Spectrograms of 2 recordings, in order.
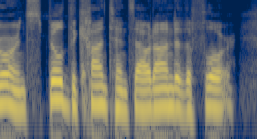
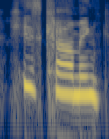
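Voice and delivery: put-on young boy voice; 8 semitones higher, slower than usual. Boy voice in reading.

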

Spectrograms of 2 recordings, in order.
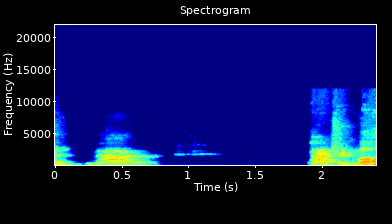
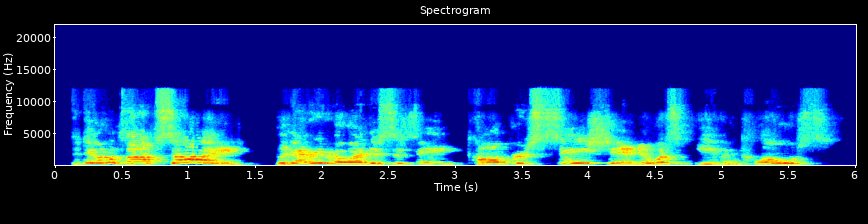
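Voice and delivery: high, loud exasperated rant; exasperated shout; 12 semitones higher, 5 dB louder than usual. Real, not acted. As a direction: shout it, fed up with the argument. Ranting about the offside call.

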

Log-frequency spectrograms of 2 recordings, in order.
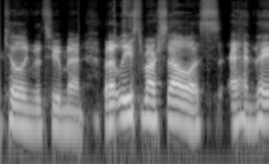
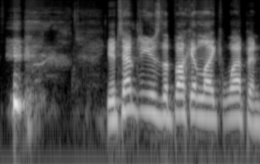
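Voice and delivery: normal talking voice

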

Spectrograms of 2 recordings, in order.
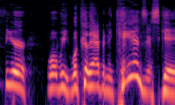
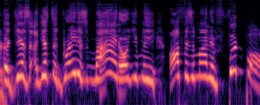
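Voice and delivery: fired up; 10 semitones higher than usual. Real, not acted. Passionate defense of Texas.

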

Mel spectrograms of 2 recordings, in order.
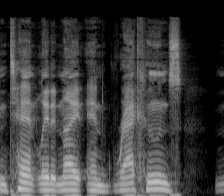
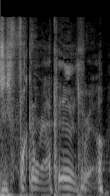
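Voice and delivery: mumbling; 18 dB quieter than usual. Retold or imitated. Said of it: "He goes".

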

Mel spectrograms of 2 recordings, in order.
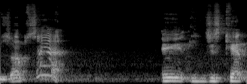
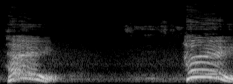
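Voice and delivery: calling out hey. Retold or imitated. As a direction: yell it across the water. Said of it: "towards me going".

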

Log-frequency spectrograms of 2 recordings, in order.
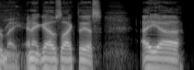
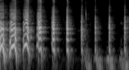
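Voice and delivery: laughing. Real, not acted. Laughs after punchline.

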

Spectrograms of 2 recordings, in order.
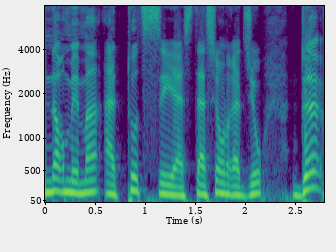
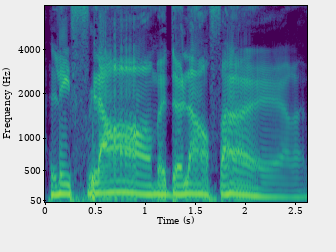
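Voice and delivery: very slow, low, drawn-out title; mock-infernal announcer; 5 semitones lower, much slower than usual. Radio host presenting a metal album title, hammed-up and ominous. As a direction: stretch each word out low, like a hammy metal announcer.

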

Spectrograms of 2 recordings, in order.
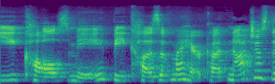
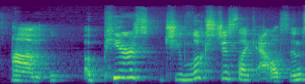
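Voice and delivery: normal talking voice

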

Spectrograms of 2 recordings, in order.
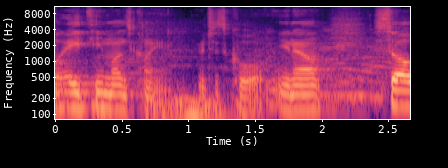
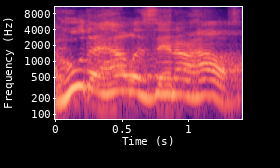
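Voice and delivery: angry dad; 6 semitones higher than usual. Retold or imitated. Dad repeats, higher.

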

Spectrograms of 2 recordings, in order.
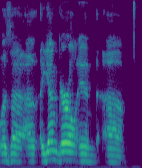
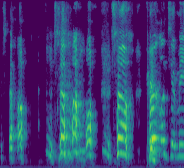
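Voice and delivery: words bubbling with laughter, higher and louder; laughing; 9 semitones higher, 8 dB louder, much slower than usual. Real, not acted. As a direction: laugh your way through the line. Laughing through the story.

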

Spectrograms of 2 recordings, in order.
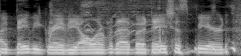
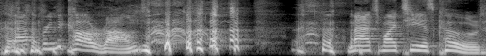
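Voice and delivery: lightly voiced haughty queen, a touch higher; hammed-up posh lady giving orders; mock queen of the band; 7 semitones higher than usual. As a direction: play the pampered queen ordering her servant about. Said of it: "No, she has a Canadian accent".

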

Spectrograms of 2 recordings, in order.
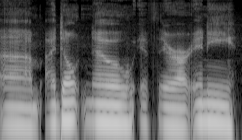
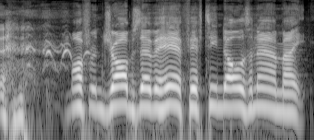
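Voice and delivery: loud, high Aussie-cockney mix; Australian accent; 9 semitones higher, 5 dB louder than usual. Acted. Podcaster plays employer offering jobs, mock Australian accent. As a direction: pitch up a hammed-up Australian accent. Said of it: "You sound like you're from London".

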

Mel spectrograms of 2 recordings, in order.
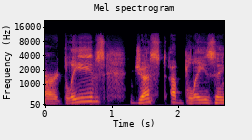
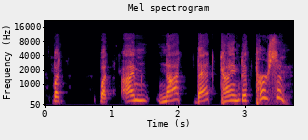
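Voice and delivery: panicked protest; 12 semitones higher, 4 dB louder than usual. A narrator's reading. Moses protests to God.

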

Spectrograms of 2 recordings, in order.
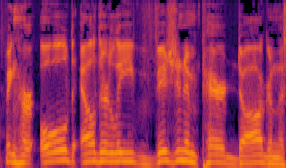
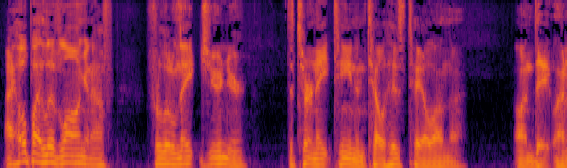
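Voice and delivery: usual speaking voice

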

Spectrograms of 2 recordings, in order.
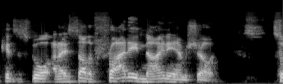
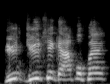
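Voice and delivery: mock panic; 9 semitones higher than usual. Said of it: "I'm panicking".

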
